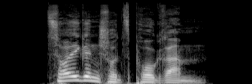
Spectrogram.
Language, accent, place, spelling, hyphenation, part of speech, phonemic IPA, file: German, Germany, Berlin, Zeugenschutzprogramm, Zeu‧gen‧schutz‧pro‧gramm, noun, /ˈt͡sɔɪ̯ɡn̩ˌʃʊt͡spʁoˌɡʁam/, De-Zeugenschutzprogramm.ogg
- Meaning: witness protection program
